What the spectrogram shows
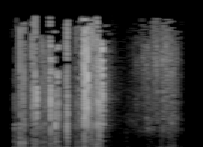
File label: Cards Playing Cards Shuffling; Playing cards, poker, shuffle. Shuffling cards; Casino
